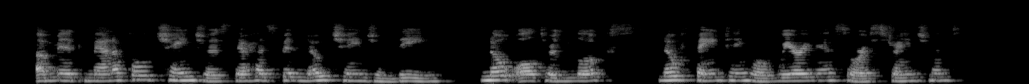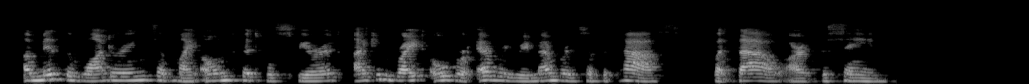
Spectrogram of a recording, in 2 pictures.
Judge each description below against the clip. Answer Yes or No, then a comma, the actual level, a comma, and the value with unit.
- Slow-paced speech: Yes, slow, 120 wpm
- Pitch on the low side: No, medium, 165 Hz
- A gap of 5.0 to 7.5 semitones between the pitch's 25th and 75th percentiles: No, average, 2.7 semitones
